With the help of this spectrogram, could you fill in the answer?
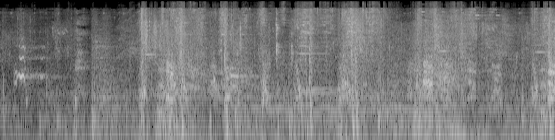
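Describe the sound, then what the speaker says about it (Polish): A dog barking and yipping in the stealth game Dishonored, a series of fairly close, agitated barks and whimpers over busy game sounds with thumps and a voice talking. "Jeszcze pies."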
